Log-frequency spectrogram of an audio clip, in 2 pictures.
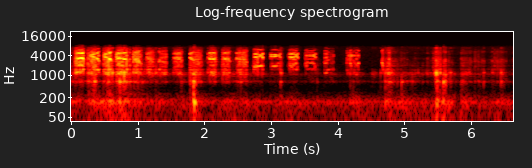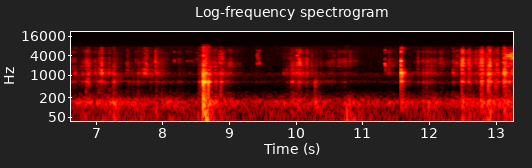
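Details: Eurasian blue tit at its nest, fighting an intruding second blue tit trying to get in, gives a rapid buzzy churring scold that slows and fades over about three seconds, followed by sharp knocks and scuffles over a low hum.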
